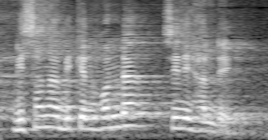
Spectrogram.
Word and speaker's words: Hyundai: Sehingga ketika di sana bikin Honda, sini Hyundai. Hyundai kan dibacanya Hyundai.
